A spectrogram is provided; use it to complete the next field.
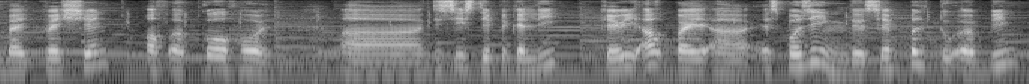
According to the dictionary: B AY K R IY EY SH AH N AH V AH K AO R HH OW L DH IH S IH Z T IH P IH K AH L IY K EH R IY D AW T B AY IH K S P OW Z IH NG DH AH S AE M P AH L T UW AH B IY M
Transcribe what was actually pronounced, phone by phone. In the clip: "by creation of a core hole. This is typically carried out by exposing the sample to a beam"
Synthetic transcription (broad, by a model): B AY K W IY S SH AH N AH F AH K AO HH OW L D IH S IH S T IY P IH K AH L IY K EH R IY AW T B AY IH K S P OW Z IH NG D AH S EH M P AH L T UW AH B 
